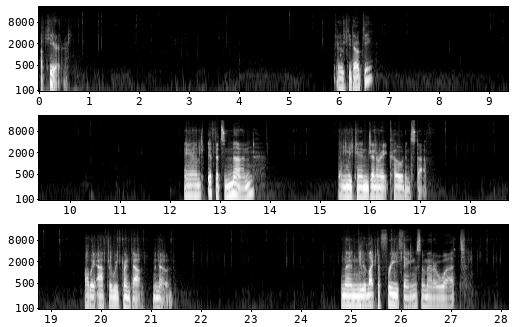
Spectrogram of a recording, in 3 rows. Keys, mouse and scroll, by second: 0.3 ctrl+p, 0.5 ctrl+p, 0.8 ctrl+n, 1.1 ctrl+o, 1.2 ctrl+y, 1.9 Tab, 2.1-3.3 typing, 3.3 ctrl+n, 3.7 ctrl+s, 4.1 scroll down 6, 5.0 click, 5.0 click, 5.6 ctrl+k, 6.1 ctrl+s, 6.8 click, 6.8 click, 7.3 click, 7.4 click, 7.9 click, 8.1 click, 8.2 click, 8.3 click, 8.4 scroll down 2, 9.2 ctrl+s, 9.5 click, 9.6 click, 9.8 click, 9.8 click, 10.7 ctrl+s, 10.9 ctrl+p, 11.0 ctrl+a, 11.1 ctrl+space, 11.2 ctrl+n, 11.3 ctrl+g, 11.4 ctrl+e, 12.1 ctrl+n, 12.2 ctrl+n, 12.4 ctrl+n, 12.5 ctrl+n, 12.7 ctrl+p, 14.4 ctrl+n, 14.5 ctrl+n, 14.6 ctrl+n, 15.2 ctrl+n, 15.2 ctrl+n, 15.2 ctrl+space, 15.3 ctrl+n, 15.4 ctrl+n, 15.4 ctrl+e, 15.5 ctrl+n, 15.6 ctrl+e, 15.6 ctrl+n, 16.0 ctrl+e, 17.5 ctrl+w, 17.5-18.0 ctrl+p, 18.1 ctrl+p, 18.2 ctrl+e, 18.4 ctrl+y, 18.8 ctrl+space, 19.1 ctrl+g, 19.2 ctrl+n, 19.3 ctrl+e, 19.4 ctrl+space, 19.5 ctrl+a, 19.5-20.0 ctrl+p, 20.1 ctrl+p, 20.2 ctrl+w, 20.3 ctrl+n, 20.4 ctrl+n, 20.5 ctrl+n, 20.7 ctrl+n, 20.8 ctrl+n, 21.1 ctrl+p, 21.3 ctrl+y, 21.8 ctrl+a, 21.8-22.4 ctrl+p, 22.5 ctrl+o, 22.7 ctrl+n, 22.9 ctrl+space, 22.9 ctrl+n, 23.0 ctrl+n, 23.1 ctrl+n, 23.2 ctrl+n, 23.4 ctrl+n, 23.5 ctrl+n, 23.6 Tab, 23.8 ctrl+n, 23.9 ctrl+n, 24.0 ctrl+n, 24.2 ctrl+n, 24.4 ctrl+p, 24.5 ctrl+p, 24.7 ctrl+n, 24.8 ctrl+n, 24.9 ctrl+e, 25.1 ctrl+space, 25.1 ctrl+a, 25.1 ctrl+p, 25.3 ctrl+p, 25.3 ctrl+g, 25.4 ctrl+p, 25.8 ctrl+k, 25.8 ctrl+p, 26.0 ctrl+p, 26.1-26.9 ctrl+p, 27.1 ctrl+n, 27.3 ctrl+n, 27.5 ctrl+p, 27.7 ctrl+n, 27.8 ctrl+k, 27.9 ctrl+k.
